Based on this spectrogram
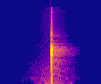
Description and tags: Light turn on
This audio represents the sound of a turning on lamp.
Light, On, Turnin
